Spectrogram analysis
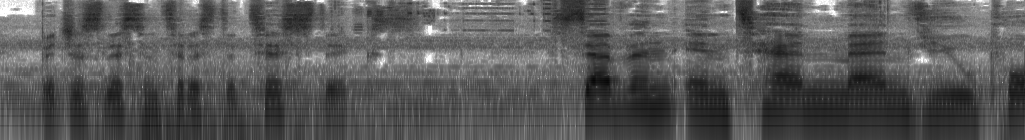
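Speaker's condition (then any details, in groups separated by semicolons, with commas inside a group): No condition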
